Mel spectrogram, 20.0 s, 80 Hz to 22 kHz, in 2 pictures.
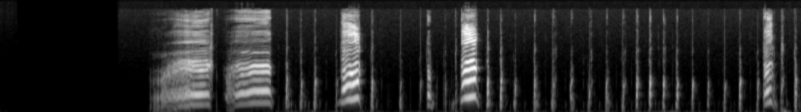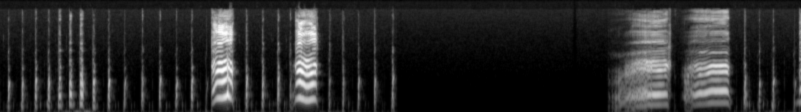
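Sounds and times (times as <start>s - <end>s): cartoon chicken clucking: 1.9s - 15.0s, 17.6s - 20.0s
warbling chicken squawks: 1.9s - 15.0s, 17.7s - 20.0s.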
